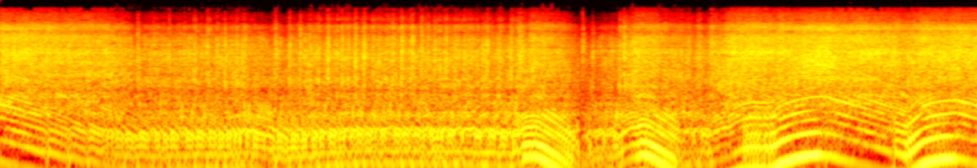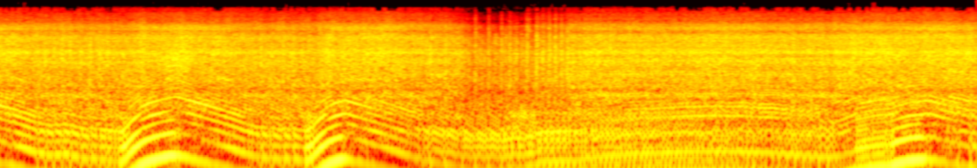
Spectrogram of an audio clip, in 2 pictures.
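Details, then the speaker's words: Poulan Pro two-stroke chainsaw that sat three years, high-speed carb screw adjusted counter-clockwise as owner suspects fuel starvation: revs climb and fall with each blip, some pickups stumbling and sagging before catching; bogging on acceleration. "uh you don't want to be too lean or too too rich so normally with the throttle response you can see how sometimes it was bogging down you want to get it to a spot where it reacts quickly has a good response"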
